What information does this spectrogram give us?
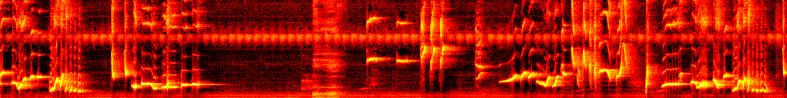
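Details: Song of a white-rumped shama, played to prompt other birds to answer and sing: bursts of whistled and chattering phrases separated by a quiet gap with a low rustle, over a constant high-pitched hum.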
